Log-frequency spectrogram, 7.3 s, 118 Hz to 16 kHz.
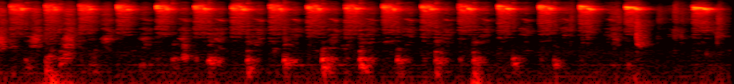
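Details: Manual blood pressure measurement: cuff inflated by bulb pumping to about 170 before deflation; reading about 132/70.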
